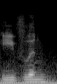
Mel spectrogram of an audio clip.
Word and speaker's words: Evelyn: see I'm using an Evelyn an eelin uh I know you pronounce it eelin but um my mom's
